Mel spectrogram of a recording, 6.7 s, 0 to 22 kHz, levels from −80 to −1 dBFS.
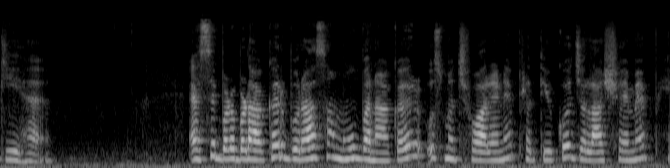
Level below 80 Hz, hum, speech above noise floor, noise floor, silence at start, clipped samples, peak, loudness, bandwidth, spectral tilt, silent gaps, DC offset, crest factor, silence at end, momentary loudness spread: -52 dBFS; none; 23 dB; -54 dBFS; 0 s; under 0.1%; -14 dBFS; -31 LUFS; 14 kHz; -4.5 dB/octave; none; under 0.1%; 18 dB; 0 s; 9 LU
